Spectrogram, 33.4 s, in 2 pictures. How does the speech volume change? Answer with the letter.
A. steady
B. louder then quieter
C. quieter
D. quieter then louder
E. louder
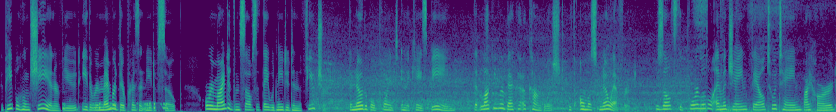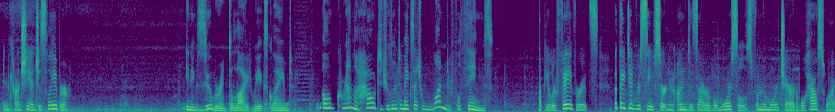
A.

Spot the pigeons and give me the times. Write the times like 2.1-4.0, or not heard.
1.2-3.4, 20.4-23.2.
